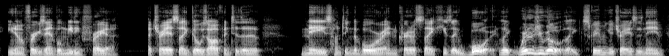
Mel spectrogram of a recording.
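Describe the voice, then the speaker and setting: A podcast host with a somewhat low male voice chats loosely about a game. He talks in a relaxed, slangy way and fills his sentences with "like" and "bro". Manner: laid-back slangy talk full of "like" and "bro". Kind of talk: casual video game discussion.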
